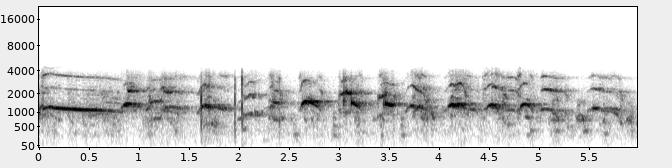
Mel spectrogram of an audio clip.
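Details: German Shepherd puppies born 27 December 2010, recorded at about two weeks old, crying in a steady chorus of high whining whimpers, wavering and overlapping, several short squeals each second.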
